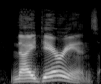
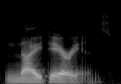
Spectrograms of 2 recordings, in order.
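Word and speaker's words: Cnidarians: Okay, nidarians. I know it starts with a c that c is silent. These are pronounced nidarians.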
